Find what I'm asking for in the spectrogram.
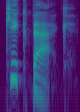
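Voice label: "kickback", English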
